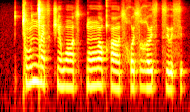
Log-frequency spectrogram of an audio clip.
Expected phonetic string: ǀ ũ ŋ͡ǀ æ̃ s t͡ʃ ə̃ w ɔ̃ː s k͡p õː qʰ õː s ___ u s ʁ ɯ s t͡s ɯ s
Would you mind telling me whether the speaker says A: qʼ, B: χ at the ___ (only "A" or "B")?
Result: B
